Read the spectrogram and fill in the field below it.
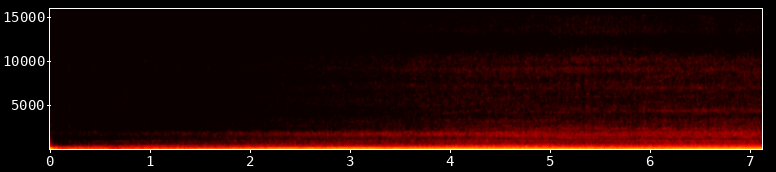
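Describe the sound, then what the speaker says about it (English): Light aircraft engine run up to full throttle for takeoff, a steady droning hum that grows louder and slightly higher over the first seconds, then holds a strong even roar. "you're stabilized, full throttle, and off we go."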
